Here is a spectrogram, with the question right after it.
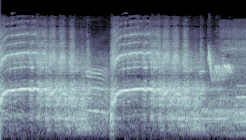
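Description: A mare whinnies loudly and at length during a stage skit. The shrill, quavering neigh breaks once in the middle and then starts again, with a voice audible alongside it.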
